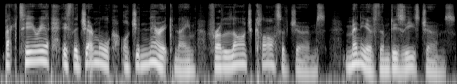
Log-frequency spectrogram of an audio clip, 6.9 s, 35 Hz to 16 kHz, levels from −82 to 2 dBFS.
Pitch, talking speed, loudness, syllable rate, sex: 125 Hz, 155 wpm, -19 LUFS, 4.6 syllables/s, male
